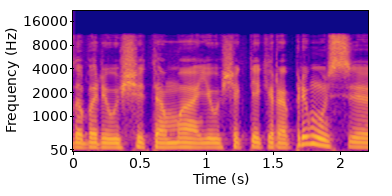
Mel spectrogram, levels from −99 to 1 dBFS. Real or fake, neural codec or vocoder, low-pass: real; none; 10.8 kHz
